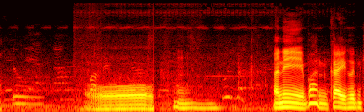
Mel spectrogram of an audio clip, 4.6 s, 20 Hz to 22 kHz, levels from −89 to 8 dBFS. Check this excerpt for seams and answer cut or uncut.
cut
